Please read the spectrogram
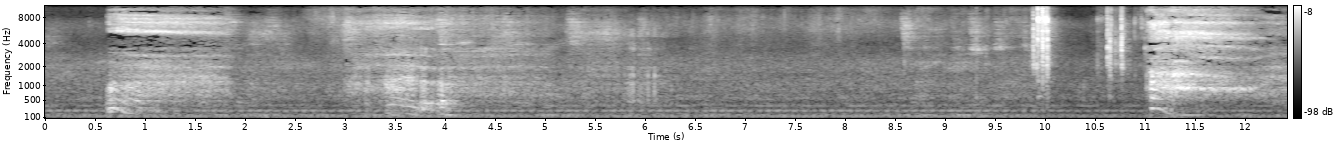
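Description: A man groaning in pain three times while squeezing a cyst on his arm, each groan sliding down in pitch. There is a brief click shortly before the last groan.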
